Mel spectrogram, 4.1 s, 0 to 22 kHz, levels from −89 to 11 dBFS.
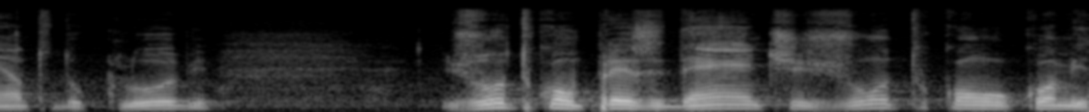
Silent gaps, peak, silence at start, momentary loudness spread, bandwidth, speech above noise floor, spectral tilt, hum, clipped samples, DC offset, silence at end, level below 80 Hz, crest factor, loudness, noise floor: none; -2 dBFS; 0 s; 13 LU; 15.5 kHz; 34 dB; -6.5 dB/octave; none; under 0.1%; under 0.1%; 0 s; -62 dBFS; 20 dB; -22 LUFS; -57 dBFS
